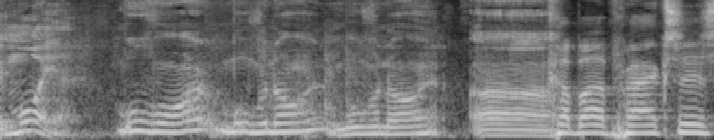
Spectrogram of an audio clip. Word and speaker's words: mw: You corrected I pronounced it wrong. It's Moya.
